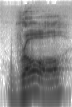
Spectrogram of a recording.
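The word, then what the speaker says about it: Roald: Uh, so roll. R O A L D. Yeah, it's a Norwegian name. The D is silent.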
